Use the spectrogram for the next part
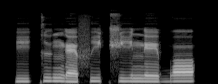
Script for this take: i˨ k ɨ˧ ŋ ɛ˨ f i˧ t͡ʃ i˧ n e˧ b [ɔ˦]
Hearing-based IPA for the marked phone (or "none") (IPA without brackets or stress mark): ɔ˦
